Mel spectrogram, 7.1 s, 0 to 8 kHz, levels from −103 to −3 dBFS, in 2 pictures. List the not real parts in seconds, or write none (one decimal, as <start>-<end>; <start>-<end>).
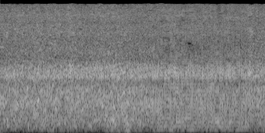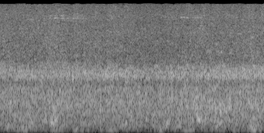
2.0-3.3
